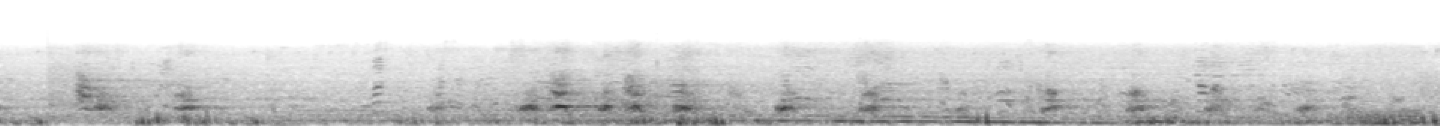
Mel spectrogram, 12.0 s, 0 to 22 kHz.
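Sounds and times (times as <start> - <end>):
dogs barking: 0.6 - 1.8, 3.6 - 11.8.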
